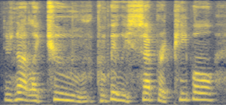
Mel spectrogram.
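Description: A man giving a relaxed, explanatory lecture over slides, now and then pausing on filler words. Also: fairly high pitch. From United States. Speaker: astrology lecturer.

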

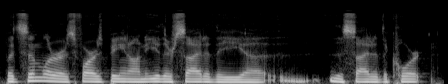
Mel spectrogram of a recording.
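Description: A man's voice: mid-range voice, steady tone, normal speed, warm tone, smooth. A man hosting a podcast interview who asks friendly, rambling questions. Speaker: podcast host. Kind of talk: casual interview conversation.

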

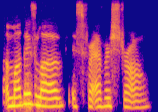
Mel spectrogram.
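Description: A woman's voice: mid-range voice, moderate pace, no echo, lo-fi sound. A woman reciting a devotional poem as a congregation member over an online call.

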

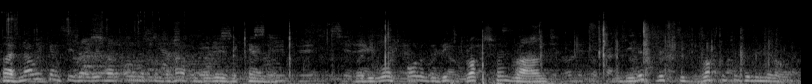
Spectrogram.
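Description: A man's voice: a little high, fast talker. Man guiding tourists outdoors. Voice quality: non-native English, simple phrasing. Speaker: tour guide. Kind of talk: guided tour explanation. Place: outdoor desert canyon with tourists. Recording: busy crowd around outdoors.

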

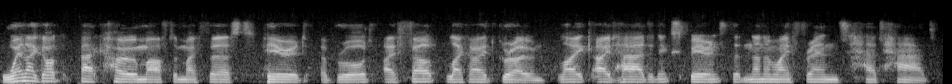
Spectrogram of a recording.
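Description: A man born in the UK, reflecting calmly in a documentary interview. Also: medium pitch, unhurried, hardly any pauses, slight background noise, rough recording. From United Kingdom.

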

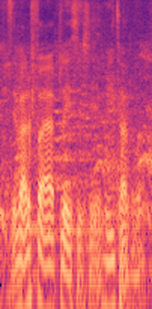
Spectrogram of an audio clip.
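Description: A man's voice: low voice, very fast, a crowd in the background. A man in his late teens chatting and joking in slang as he hosts casual street interviews in a mall. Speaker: vlog host and street interviewer. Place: shopping mall and stores.

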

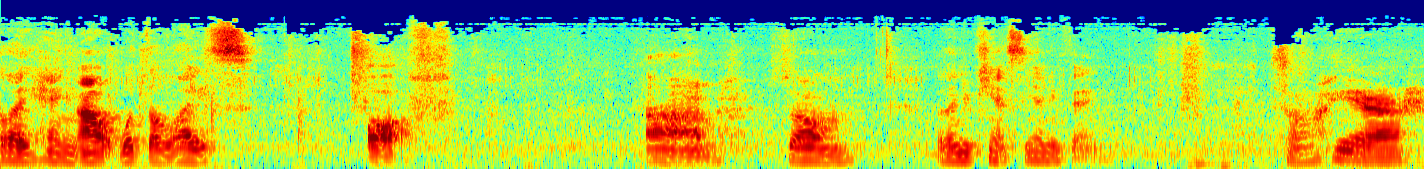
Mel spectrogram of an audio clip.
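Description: A young woman chatting casually as a vlogger in her apartment, rambling and correcting herself as she goes. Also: very deep voice. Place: apartment kitchen and living room. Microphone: camera mic from a few feet away. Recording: echoey room, faint room noise.

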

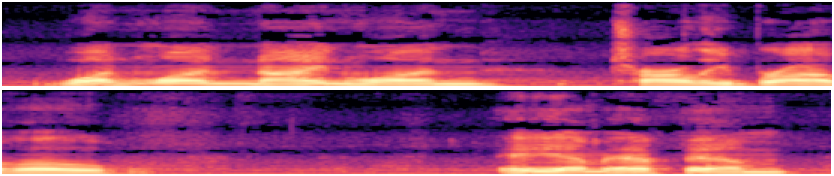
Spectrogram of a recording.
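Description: A man casually demonstrating a product unscripted, thinking aloud in a halting way. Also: mid-range voice, darkish tone, muffled recording. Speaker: gadget reviewer. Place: indoor electronics workbench.

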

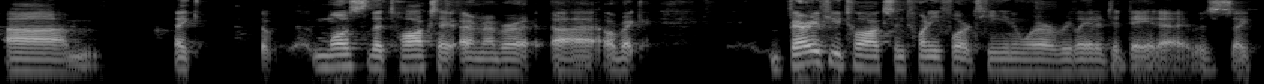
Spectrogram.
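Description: A man's voice: fairly low pitch, normal speed, gravelly, darkish tone. A man in casual video call discussion, rambling with many fillers. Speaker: meetup participant.

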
